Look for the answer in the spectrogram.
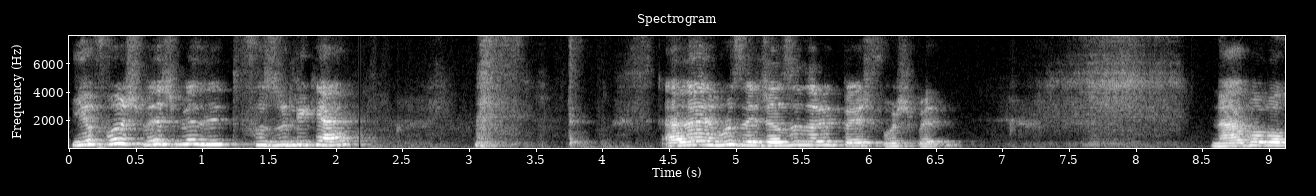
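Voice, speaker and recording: A woman's voice: on the high side, a little mellow, echoey room. A woman hosting a casual live stream, greeting viewers by name, reading their comments aloud and laughing often.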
